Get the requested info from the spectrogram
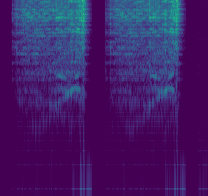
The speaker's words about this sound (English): And how about a slashing or cutting sound for the slashes?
